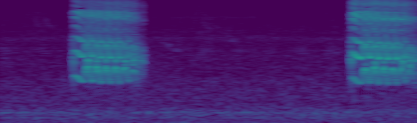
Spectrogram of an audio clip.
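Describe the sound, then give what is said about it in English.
A red-bellied woodpecker gives two loud, rolling churr calls, each under half a second, separated by a short pause. The calls sound clear against a quiet background, with no talking. “Why call it red-bellied?”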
